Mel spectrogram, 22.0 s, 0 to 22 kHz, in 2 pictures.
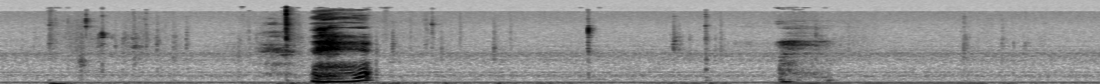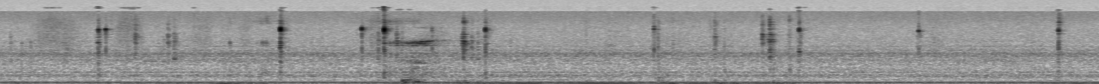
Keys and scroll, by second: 3.8-4.8 typing, 6.9 typing, 18.0-19.1 typing.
